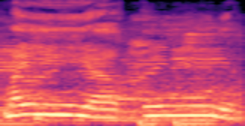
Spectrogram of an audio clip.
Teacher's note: Contohnya, mayyaqulu, nun mati bertemu dengan iya, didengungkan dan dimasukkan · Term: idgham bi gunnah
